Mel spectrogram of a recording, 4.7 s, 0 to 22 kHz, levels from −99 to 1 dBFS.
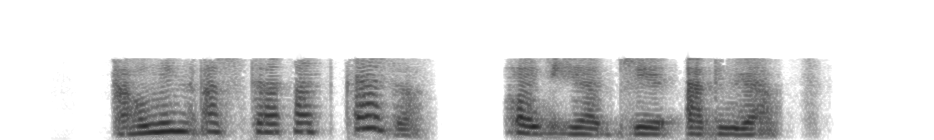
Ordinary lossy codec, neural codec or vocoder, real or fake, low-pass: AAC, 16 kbps; codec, 16 kHz, 0.5 kbps, FreqCodec, smaller model; fake; 7.2 kHz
